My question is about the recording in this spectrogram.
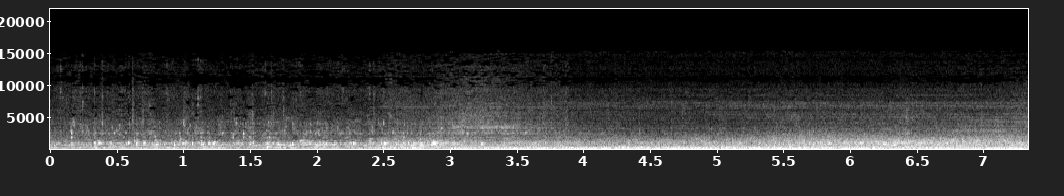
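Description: A steady rushing, water-like noise that swells about two and a half seconds in and grows slowly louder, replacing a low held note and faint crackling.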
